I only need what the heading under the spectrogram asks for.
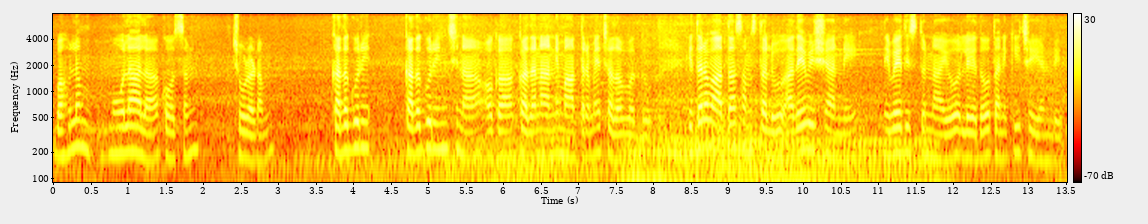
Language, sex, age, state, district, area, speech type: Telugu, female, 30-45, Andhra Pradesh, West Godavari, rural, spontaneous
